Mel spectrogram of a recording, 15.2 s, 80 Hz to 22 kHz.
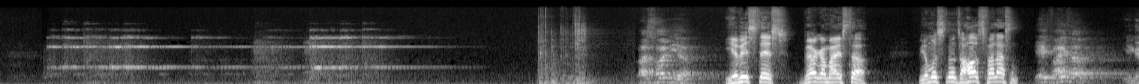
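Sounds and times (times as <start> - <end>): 
doorbell chiming: 0.6 - 6.5, 14.2 - 15.1
speech: 8.6 - 11.6, 12.2 - 13.6.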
